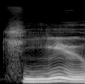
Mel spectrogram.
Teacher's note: we push our lips forward and it makes that u sound almost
